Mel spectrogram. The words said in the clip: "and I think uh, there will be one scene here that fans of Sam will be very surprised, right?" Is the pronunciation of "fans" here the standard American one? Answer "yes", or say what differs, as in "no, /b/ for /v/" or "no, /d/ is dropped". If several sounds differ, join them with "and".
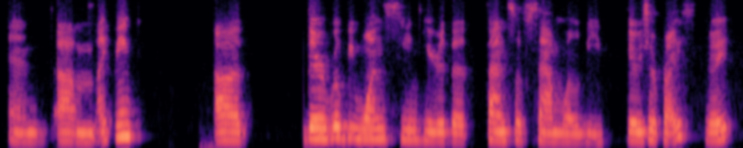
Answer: no, /s/ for /z/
